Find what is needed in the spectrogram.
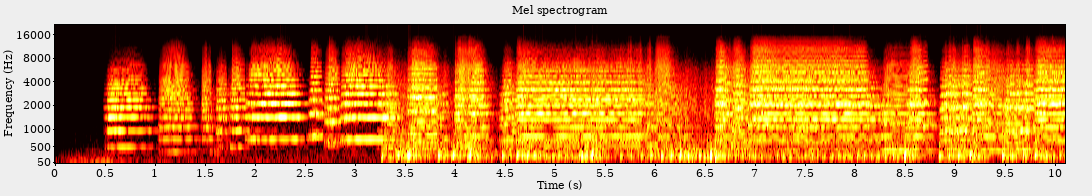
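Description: Fanfare on long herald trumpets, starting about half a second in with short, separate notes, then swelling about three seconds in into a fuller, sustained brass passage with lower brass added beneath.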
